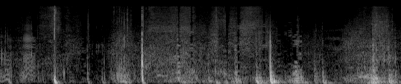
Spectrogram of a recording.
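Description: Handling noise from a phone being shifted in the hand while a very large hardcover book is taken hold of: rubbing and rustling with a few sharp knocks, about half a second, a second and a half and nearly three seconds in.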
